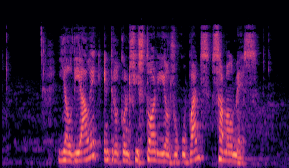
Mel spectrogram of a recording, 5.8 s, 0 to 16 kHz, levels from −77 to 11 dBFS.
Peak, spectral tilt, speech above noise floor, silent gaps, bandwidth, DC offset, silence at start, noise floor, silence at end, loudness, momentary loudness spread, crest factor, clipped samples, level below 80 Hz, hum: 0 dBFS; -4 dB/octave; 37 dB; none; 9.4 kHz; under 0.1%; 0.8 s; -51 dBFS; 0.65 s; -15 LUFS; 11 LU; 16 dB; under 0.1%; -56 dBFS; none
